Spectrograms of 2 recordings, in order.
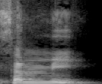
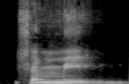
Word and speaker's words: শাম্মী: শাম্মী, শাম্মী আপনার নাম নাকি সাম্মী? উচ্চারণটা কি আসলে? শাম্মু শাম্মী। শাম্মি তালবসা নাকি দন্তসা, এটা জিজ্ঞেস করছি আর কি। তালবস তালবসা, আচ্ছা শাম্মী, ঠিক আছে, পড়েন বিসমিল্লাহ।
